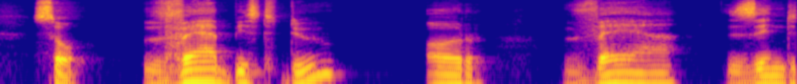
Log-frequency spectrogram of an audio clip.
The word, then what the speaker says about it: wer: I would ask by saying, wer, now get the pronunciation correctly, W-E-R, wer.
